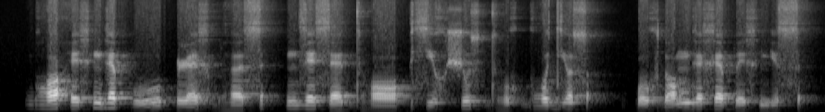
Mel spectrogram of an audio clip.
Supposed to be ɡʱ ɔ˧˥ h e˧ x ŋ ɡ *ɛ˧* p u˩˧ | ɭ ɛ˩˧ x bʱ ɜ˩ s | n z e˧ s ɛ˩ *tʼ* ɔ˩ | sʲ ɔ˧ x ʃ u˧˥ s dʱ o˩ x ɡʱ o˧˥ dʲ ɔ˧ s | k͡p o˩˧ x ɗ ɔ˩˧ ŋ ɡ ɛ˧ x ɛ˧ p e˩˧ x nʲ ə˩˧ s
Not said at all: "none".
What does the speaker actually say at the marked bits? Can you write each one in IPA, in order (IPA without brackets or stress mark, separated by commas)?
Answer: ɛ˥, dʱ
